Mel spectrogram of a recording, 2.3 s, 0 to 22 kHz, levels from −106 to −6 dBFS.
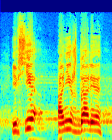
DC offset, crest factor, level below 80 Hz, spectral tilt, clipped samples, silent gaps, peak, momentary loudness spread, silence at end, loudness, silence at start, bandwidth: under 0.1%; 12 dB; -50 dBFS; -2.5 dB/octave; under 0.1%; none; -2 dBFS; 6 LU; 0 s; -12 LUFS; 0.1 s; 16 kHz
